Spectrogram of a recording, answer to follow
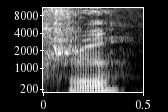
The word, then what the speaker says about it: Rhiw: But regardless of that, it is in a place called Rhu, which is spelled Rhiw. If you look on Old English maps, they spell it Rue, which makes sense if you're thinking about it from a pronunciation standpoint. But from Welsh spelling standpoint, obviously makes no sense.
